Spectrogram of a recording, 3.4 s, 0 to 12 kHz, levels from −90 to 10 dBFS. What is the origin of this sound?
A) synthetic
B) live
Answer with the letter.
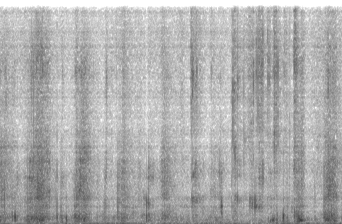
A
